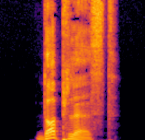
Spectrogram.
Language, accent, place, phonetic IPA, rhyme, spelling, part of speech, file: German, Germany, Berlin, [ˈdɔpləst], -ɔpləst, dopplest, verb, De-dopplest.ogg
- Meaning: second-person singular subjunctive I of doppeln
